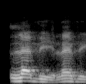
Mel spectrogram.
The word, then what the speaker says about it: Levy: Am I saying your name correctly, Levy or Levi? Levy, yes, correct.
